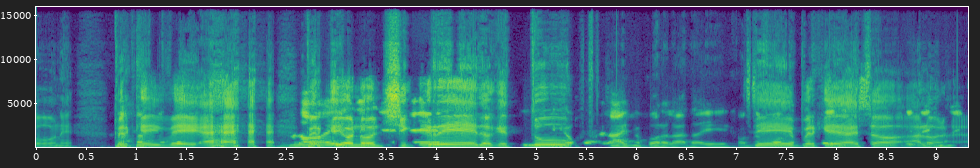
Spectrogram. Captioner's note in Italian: risate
